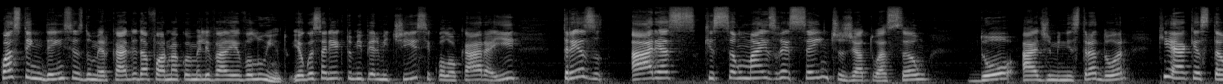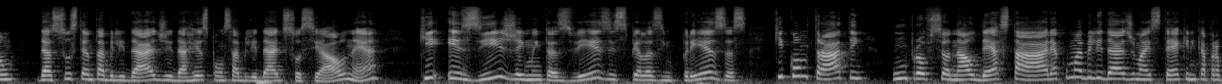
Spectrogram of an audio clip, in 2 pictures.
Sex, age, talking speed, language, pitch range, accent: female, 40-59, 145 wpm, Portuguese, 190-255 Hz, Brazilian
